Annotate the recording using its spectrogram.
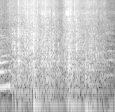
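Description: Thin plastic carrier bag rustling and crinkling as it is handled, with a few sharper crackles.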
